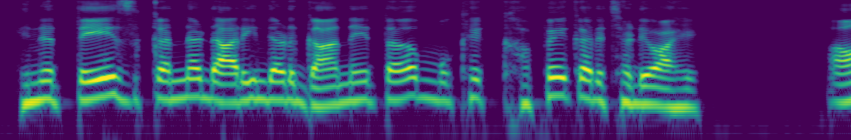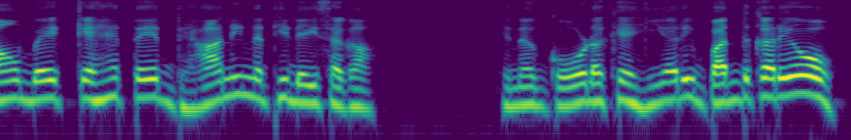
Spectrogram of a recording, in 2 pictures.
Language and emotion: Sindhi, angry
